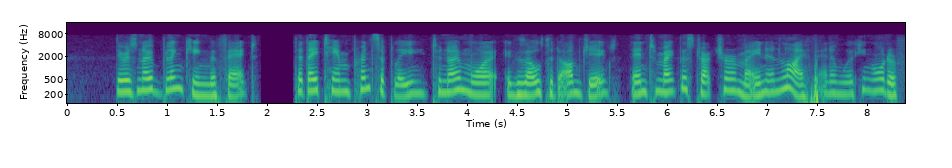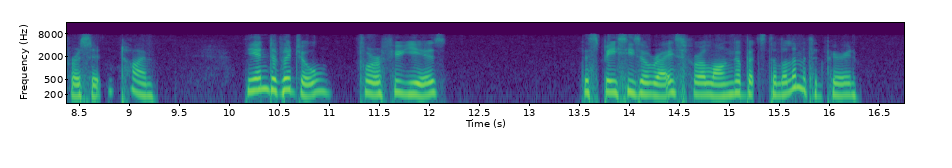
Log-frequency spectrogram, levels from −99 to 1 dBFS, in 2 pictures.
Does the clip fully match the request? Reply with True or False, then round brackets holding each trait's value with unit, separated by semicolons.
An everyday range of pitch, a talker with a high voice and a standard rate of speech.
True (3.5 semitones; 215 Hz; 175 wpm)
